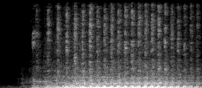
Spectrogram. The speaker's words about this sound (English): A small boat precariously weaves its way through crashing waves. The noisy motor struggles through choppy waters. We're heading to Sarangani Island in Davao, the Philippines,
